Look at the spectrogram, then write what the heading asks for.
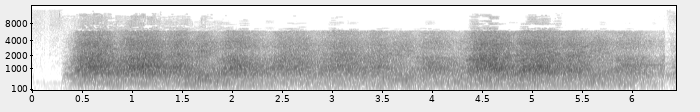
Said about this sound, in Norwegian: Død over Amerika, roper folkemassen på et torg i Teheran. Året er 2007, og de venter på president Ahmadinejad.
